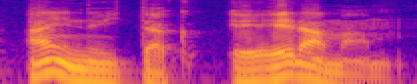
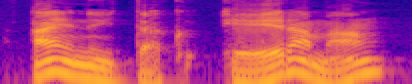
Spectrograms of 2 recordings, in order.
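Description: First: The voice falls at the end. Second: The voice rises at the end. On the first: It states that the listener understands Ainu. "これでお前はアイヌ語がわかるです" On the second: It asks whether the listener understands Ainu. "一番最後を、ちょっと尻上がりに言うと、それでもう疑問の意味を表せる"

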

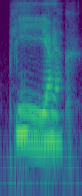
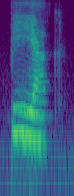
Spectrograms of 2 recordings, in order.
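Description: Both takes have the same delivery.

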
